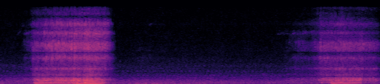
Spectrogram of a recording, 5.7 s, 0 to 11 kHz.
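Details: Two loud, rough, rattling snores about four seconds apart, with quiet breathing between, from someone who went from open eyes to snoring in about 90 seconds; typical snoring.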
